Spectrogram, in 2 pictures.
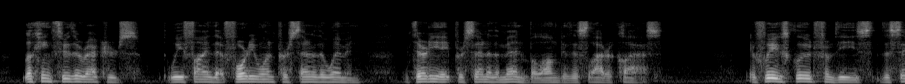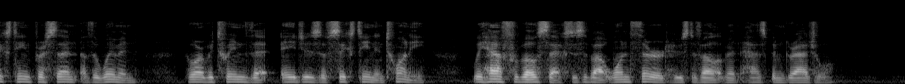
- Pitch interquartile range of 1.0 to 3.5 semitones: Yes, narrow, 2.6 semitones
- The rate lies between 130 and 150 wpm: No, average, 195 wpm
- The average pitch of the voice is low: Yes, low, 115 Hz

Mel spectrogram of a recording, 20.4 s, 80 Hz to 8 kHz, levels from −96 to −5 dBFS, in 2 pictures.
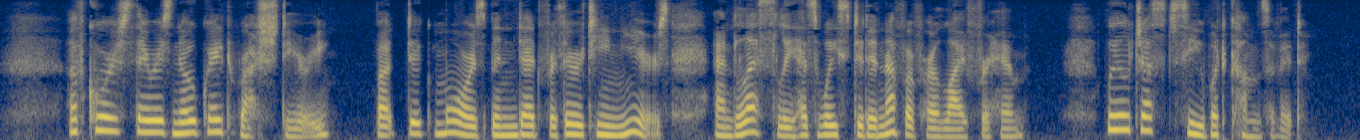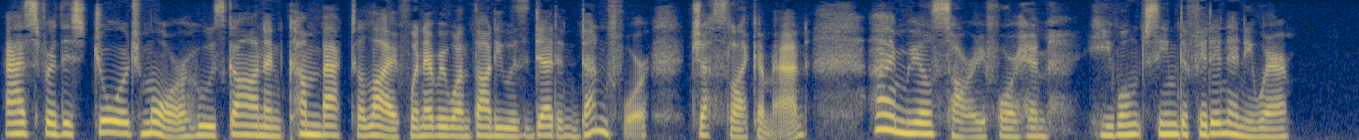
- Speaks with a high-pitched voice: Yes, high, 195 Hz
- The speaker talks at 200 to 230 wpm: Yes, fast, 205 wpm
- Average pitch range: Yes, average, 4.0 semitones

